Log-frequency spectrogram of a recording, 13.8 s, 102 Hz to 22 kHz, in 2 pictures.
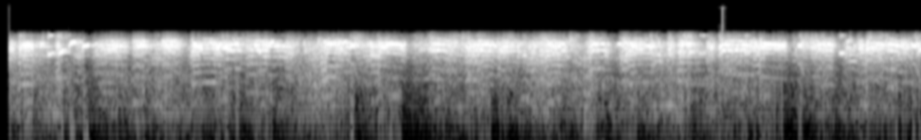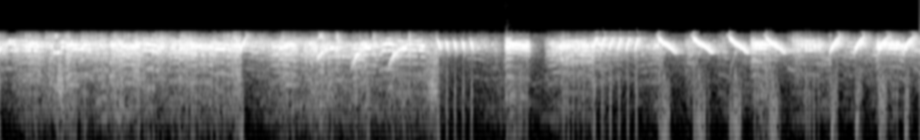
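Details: Normal zebra finch pair, bred in the UK in 2011 and recorded in November 2011, giving dense, continuous nasal beeping calls that overlap in rapid chatter, with brief gaps and sharper repeated notes near the end.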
